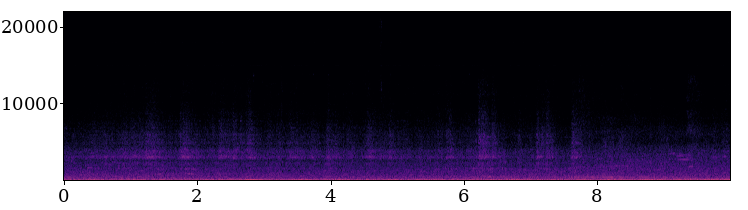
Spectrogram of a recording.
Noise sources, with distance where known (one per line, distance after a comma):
small-sounding engine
